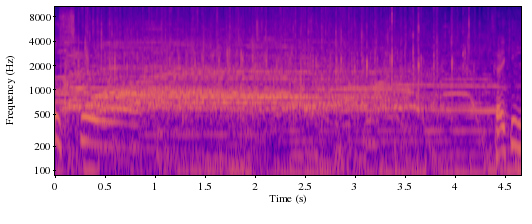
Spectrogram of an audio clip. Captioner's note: cheers and applause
